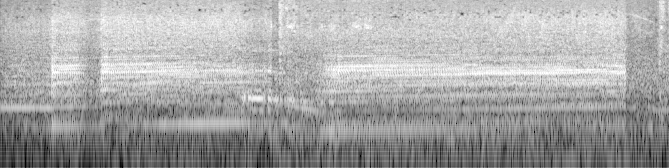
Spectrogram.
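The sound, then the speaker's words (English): A powerful sports car engine roars loudly as it races past, its pitch climbing and dropping through gear changes for several seconds with no one talking. “I think there's a car. I wonder if I can draft.”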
